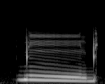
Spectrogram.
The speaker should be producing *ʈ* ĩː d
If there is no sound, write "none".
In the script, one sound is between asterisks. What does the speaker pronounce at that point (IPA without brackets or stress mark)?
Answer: d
